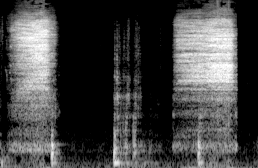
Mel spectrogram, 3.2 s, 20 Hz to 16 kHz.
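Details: Barn owl nestlings in a monitored nest box in the Hula Valley, Israel, on 11 July 2021, pouncing on each other; two long, harsh, breathy hissing screeches with soft scuffling and thumps between them.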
